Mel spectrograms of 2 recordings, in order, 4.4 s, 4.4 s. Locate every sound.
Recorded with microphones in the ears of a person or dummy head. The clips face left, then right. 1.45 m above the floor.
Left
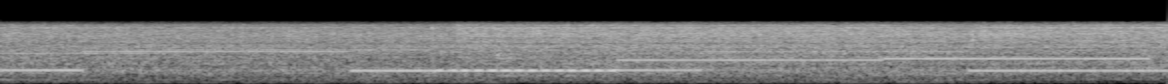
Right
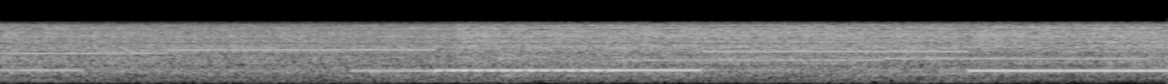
0.0 s running water: 80° left, 9.5 m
